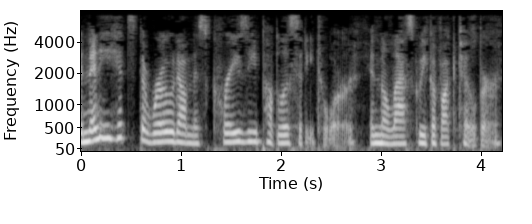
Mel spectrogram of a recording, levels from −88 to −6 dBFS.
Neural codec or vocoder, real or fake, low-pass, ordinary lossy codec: codec, 16 kHz, 1.1 kbps, Voila-Tokenizer; fake; 7.2 kHz; MP3, 32 kbps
